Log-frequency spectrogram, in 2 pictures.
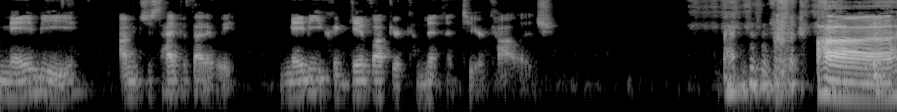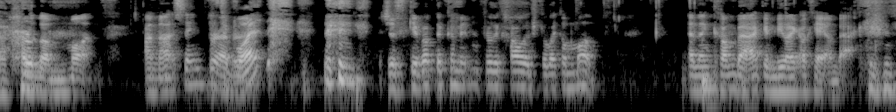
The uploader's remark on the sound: We'd like to apologize for audio quality that you may experience this week. We ran into some issues regarding our equipment the day.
